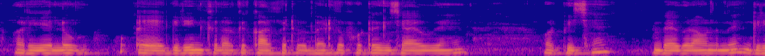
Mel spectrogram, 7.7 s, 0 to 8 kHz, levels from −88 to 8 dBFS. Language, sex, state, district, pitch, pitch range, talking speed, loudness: Maithili, male, Bihar, Supaul, 110 Hz, 105-110 Hz, 155 wpm, -33 LUFS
